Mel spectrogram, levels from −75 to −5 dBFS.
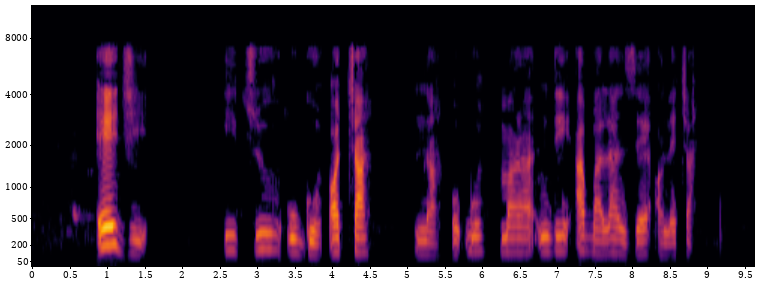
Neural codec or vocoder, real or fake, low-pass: none; real; 7.2 kHz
